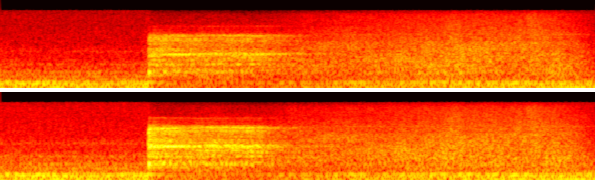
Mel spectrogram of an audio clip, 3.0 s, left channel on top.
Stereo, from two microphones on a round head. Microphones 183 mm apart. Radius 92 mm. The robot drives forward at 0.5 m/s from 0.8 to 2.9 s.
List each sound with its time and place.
0.7 s a squeak: 55° right (ahead or behind), 0.9 m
